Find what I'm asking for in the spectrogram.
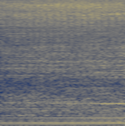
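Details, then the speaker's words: Newly bought project car idling after a new battery fixed hard starting, left running to warm up and check for leaks; smooth steady idle hum with an even low rumble, no ticking or knocking, normal warm-up. "I'm going to let the car run right now and then can see if there's anything leaking. Let it heat up and open up a door."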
